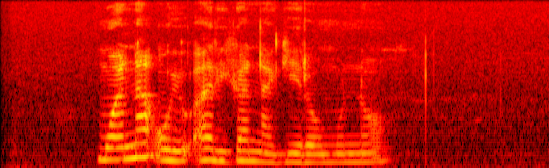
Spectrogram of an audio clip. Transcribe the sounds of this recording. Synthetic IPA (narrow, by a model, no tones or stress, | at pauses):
mwanaʔojuʔaɾikanakiɾɔmunɔ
